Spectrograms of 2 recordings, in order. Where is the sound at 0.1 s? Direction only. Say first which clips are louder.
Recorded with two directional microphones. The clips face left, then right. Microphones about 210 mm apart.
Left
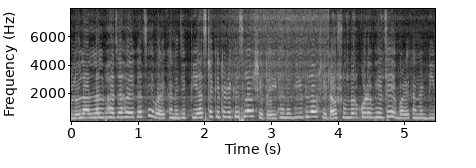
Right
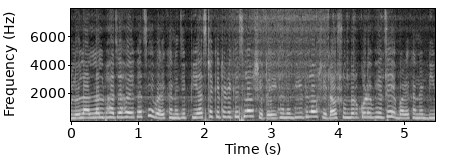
Right 3 dB; 40° right (ahead or behind).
